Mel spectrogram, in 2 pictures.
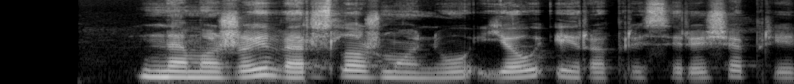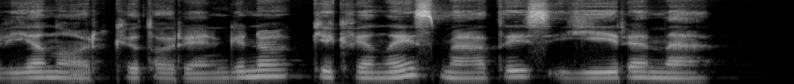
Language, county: Lithuanian, Alytus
